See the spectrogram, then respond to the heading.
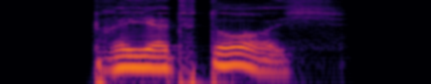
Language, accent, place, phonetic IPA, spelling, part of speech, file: German, Germany, Berlin, [ˌdʁeːət ˈdʊʁç], drehet durch, verb, De-drehet durch.ogg
- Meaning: second-person plural subjunctive I of durchdrehen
